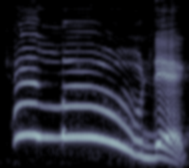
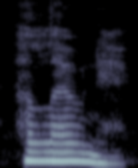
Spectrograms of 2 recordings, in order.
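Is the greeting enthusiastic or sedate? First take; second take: enthusiastic; sedate. First: The greeting sounds enthusiastic and lively. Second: The greeting sounds sedate and calm.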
